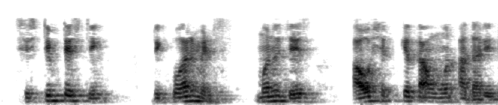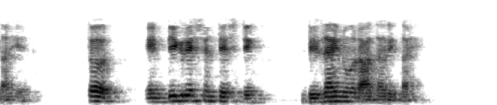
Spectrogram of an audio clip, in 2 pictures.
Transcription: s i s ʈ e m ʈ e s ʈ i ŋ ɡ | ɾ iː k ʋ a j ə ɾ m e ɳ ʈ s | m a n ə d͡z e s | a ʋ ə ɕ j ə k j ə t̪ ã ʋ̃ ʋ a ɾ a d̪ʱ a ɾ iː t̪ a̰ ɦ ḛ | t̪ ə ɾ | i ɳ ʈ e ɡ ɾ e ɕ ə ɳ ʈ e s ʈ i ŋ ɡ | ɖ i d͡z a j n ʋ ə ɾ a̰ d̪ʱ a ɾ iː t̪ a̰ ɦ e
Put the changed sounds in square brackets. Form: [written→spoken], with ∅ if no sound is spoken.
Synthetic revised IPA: s i s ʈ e m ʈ e s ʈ i ŋ ɡ | ɾ [iː→i] k ʋ a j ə ɾ m e ɳ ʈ s | m [a→ə] n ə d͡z e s | a ʋ ə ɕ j ə k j ə t̪ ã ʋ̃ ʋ [a→ə] ɾ a d̪ʱ a ɾ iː t̪ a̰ ɦ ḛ | t̪ ə ɾ | i ɳ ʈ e ɡ ɾ e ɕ ə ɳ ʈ e s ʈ i ŋ ɡ | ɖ i d͡z a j n ʋ ə ɾ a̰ d̪ʱ a ɾ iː t̪ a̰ ɦ e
